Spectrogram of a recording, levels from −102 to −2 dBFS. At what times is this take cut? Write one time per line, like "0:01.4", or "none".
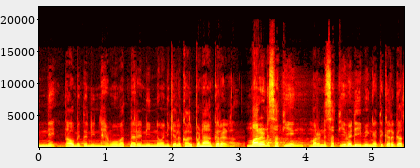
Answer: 0:03.0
